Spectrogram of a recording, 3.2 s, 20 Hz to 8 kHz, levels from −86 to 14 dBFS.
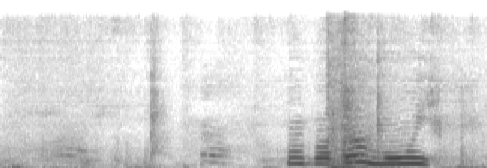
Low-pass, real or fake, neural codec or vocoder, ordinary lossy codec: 7.2 kHz; fake; codec, 44.1 kHz, 2.6 kbps, DAC; none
